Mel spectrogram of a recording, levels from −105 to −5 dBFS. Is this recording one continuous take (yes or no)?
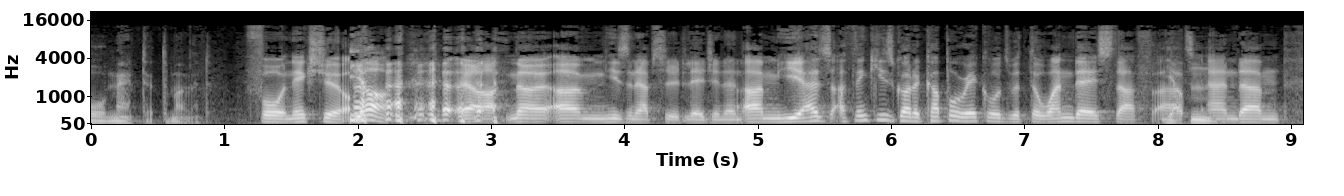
no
